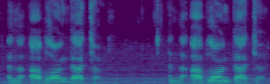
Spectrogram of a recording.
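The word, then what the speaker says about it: oblongata: the oblong and the ablonga. Just how it sounds.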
